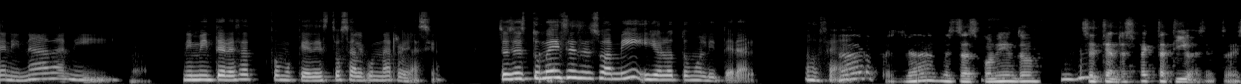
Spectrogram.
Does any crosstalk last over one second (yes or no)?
no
